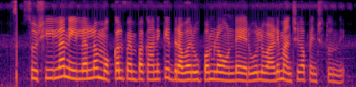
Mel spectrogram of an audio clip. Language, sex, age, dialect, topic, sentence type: Telugu, male, 56-60, Telangana, agriculture, statement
